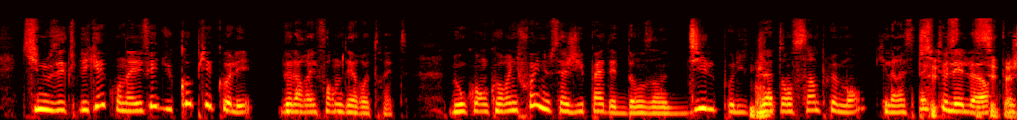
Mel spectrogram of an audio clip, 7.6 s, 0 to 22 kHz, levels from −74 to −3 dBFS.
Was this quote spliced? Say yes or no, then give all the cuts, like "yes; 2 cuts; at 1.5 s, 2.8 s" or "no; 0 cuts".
yes; 1 cut; at 5.6 s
